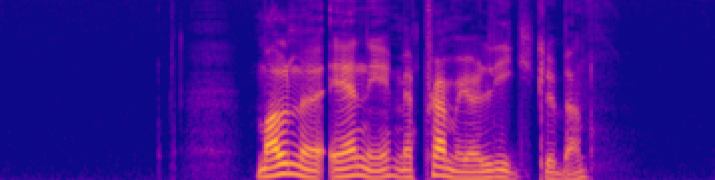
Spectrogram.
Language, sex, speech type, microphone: Norwegian, male, read, Sennheiser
